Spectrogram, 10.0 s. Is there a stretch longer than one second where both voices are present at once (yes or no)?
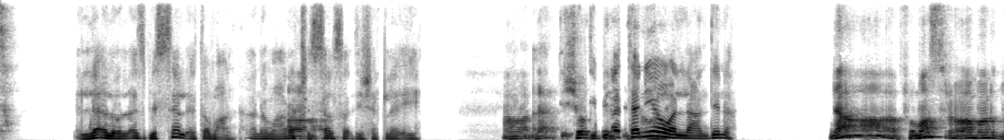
yes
